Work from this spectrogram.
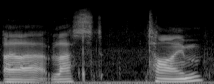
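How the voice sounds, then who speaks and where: Out on a wooded fellside, a young man records a hiking vlog with a handheld action camera. He drawls his words in a mid-range, slightly bright voice, chatty and self-deprecating, restarting as he rambles. There's a little hiss or hum in the recording.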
